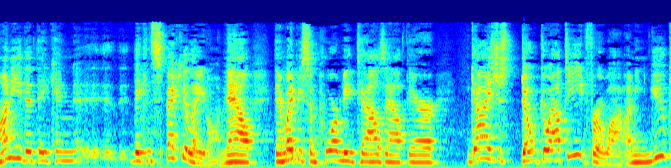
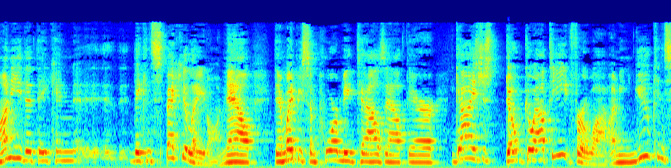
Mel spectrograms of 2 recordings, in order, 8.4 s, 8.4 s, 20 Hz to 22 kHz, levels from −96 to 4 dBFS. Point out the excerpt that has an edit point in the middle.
second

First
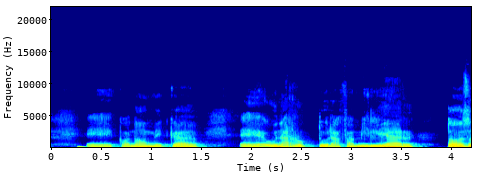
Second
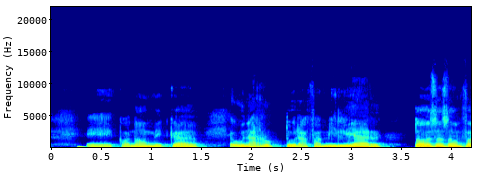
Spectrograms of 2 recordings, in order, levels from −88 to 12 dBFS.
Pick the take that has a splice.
second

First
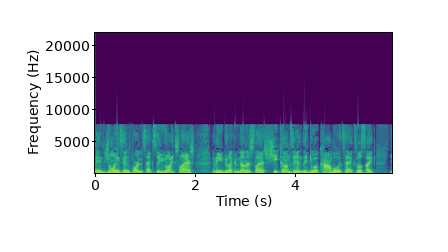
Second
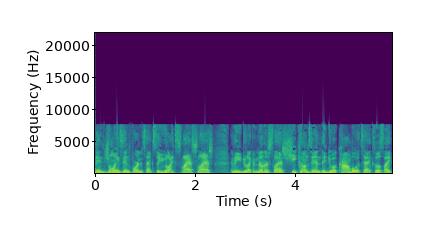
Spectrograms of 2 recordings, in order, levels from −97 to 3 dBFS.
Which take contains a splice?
first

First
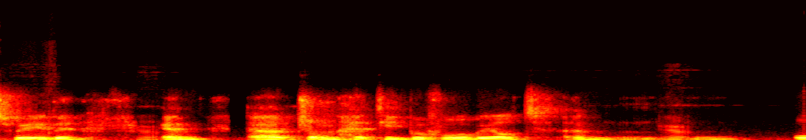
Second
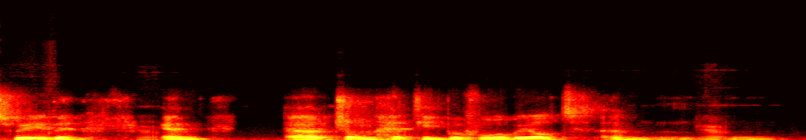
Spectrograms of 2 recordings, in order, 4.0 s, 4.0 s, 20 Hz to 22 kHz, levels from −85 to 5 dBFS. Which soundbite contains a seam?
first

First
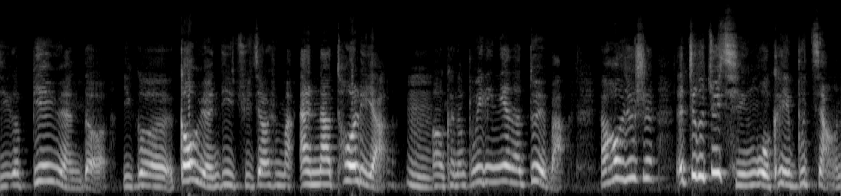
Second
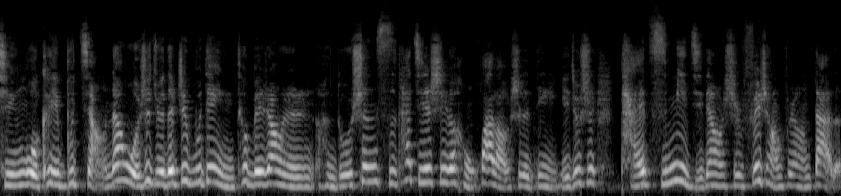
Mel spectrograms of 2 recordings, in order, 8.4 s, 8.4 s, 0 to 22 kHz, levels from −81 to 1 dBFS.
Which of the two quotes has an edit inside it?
first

